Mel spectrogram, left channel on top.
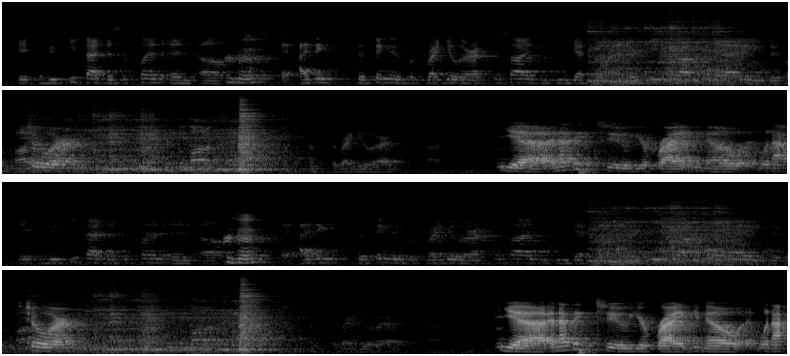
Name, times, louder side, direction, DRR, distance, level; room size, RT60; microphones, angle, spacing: voice 1, 0.2-2.4 2.8-8.6 9.2-11.8 12.1-12.2, left 3 dB, 80° left, 5 dB, 0.4 m, -51 dB
voice 2, 2.2-2.5 8.1-8.6 12.8-15.6, right 5 dB, 85° right, 6 dB, 0.3 m, -34 dB
sound 1, 5.8-10.9, equal, 55° left, 1.0 m, -44 dB
2.3 x 2.1 x 3.7 m, 0.97 s
head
